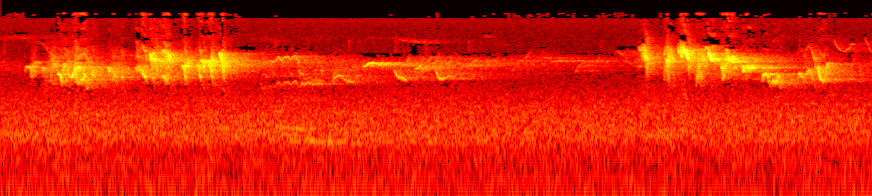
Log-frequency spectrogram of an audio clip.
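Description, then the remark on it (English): A European robin sings its thin, wistful autumn song: bursts of high, rippling warbled phrases separated by short pauses, over a soft, steady outdoor hiss. “The autumn song of the robin is the soundtrack to shortening days, gathering mists and ripening fruit.”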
